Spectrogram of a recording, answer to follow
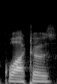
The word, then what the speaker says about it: quarters: but is keep pronunciation quarters r is silent remember ptma pronunciation is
